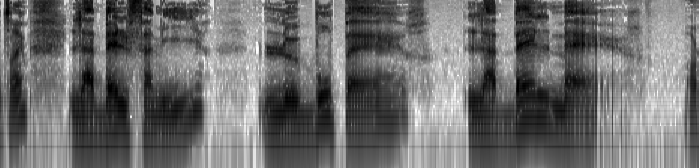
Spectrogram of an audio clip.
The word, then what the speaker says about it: beau-père: Okay, so père, okay, father, so father-in-law, okay, in French it's le beau-père, the beautiful father. Le beau-père. So remember this E-A-U combination of vowels only give you the sound O, beau, okay, le beau-père.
